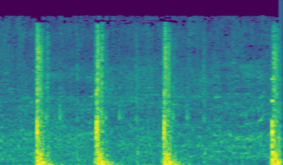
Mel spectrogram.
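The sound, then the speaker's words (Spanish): Four heavy, resonant ceremonial knocks by the secretary of the Redención brotherhood on the door of Las Carvajalas, evenly spaced about a second apart, ring out loudly against a low murmur of a waiting crowd. “Espera, porque voy a guardar un poco de silencio porque parece que se está acercando el secretario a la puerta de las Carvajalas para dar los toques en la puerta.”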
